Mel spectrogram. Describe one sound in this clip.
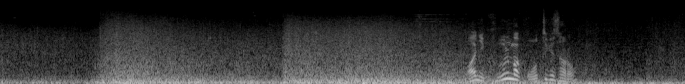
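Flames roar and crackle in a burst of fire.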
